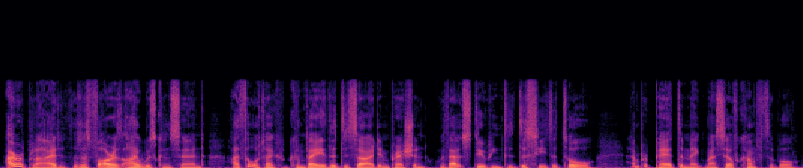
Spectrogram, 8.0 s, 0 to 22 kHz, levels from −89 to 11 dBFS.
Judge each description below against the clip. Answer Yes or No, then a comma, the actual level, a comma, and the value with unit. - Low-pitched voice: Yes, low, 125 Hz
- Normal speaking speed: No, fast, 215 wpm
